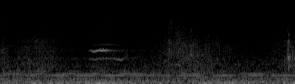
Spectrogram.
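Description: A short cat meow from a video game sounds once over a steady low background hum, fairly faint.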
